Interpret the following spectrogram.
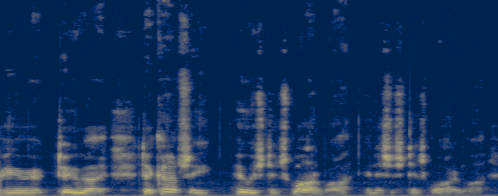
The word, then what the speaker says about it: Tenskwatawa: And you hear this pronounced several different ways. But listen to it, look at the word as they pronounce it, Tenskwatawa.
